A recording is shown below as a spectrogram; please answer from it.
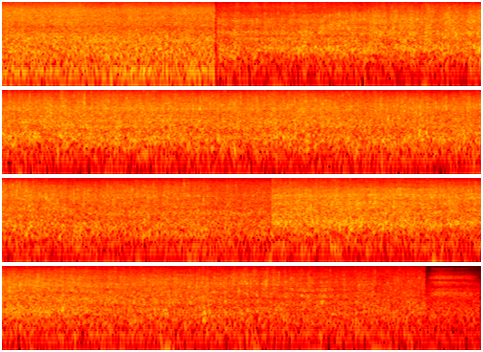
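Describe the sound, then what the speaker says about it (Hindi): A mountain stream in Gupis Valley rushes beside a walking path, a loud, continuous broadband wash of flowing water with no pauses, close by and steady throughout. "साथ साथ पानी का नाला चल रहा है जैसा कि आपने देखा"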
